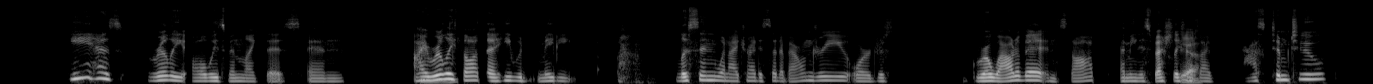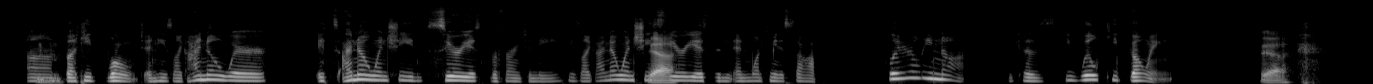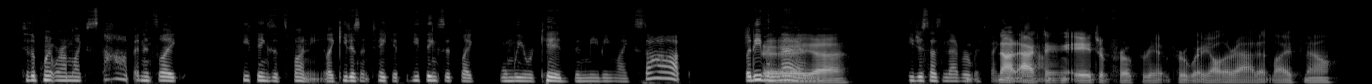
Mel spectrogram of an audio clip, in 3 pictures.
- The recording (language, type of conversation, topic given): English, advice, How can I address ongoing tension with a close family member?
- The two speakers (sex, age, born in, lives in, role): female, 25-29, United States, United States, user; male, 30-34, United States, United States, advisor
- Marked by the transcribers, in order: exhale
